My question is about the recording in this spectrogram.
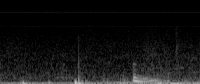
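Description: Steady low electrical hum on the studio sound, with a few faint soft thumps and a brief short vocal sound shortly before speech resumes.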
